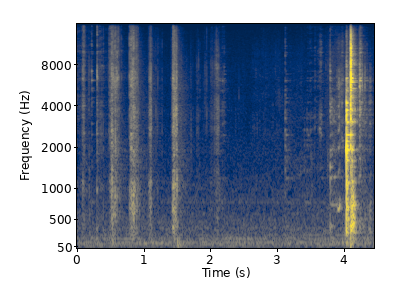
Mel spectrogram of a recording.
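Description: A knife cutting into a crispy French taco, with a few soft crunches and scrapes early on, quiet pauses, then one sharp loud crackling crunch near the end.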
